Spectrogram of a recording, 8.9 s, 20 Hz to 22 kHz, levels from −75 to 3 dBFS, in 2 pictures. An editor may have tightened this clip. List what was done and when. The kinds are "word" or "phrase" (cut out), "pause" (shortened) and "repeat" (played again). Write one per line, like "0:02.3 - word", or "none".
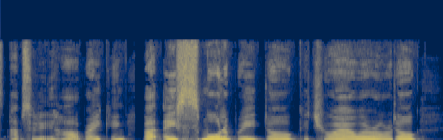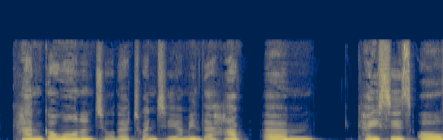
0:01.3 - pause
0:03.0 - word
0:03.9 - phrase
0:06.9 - word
